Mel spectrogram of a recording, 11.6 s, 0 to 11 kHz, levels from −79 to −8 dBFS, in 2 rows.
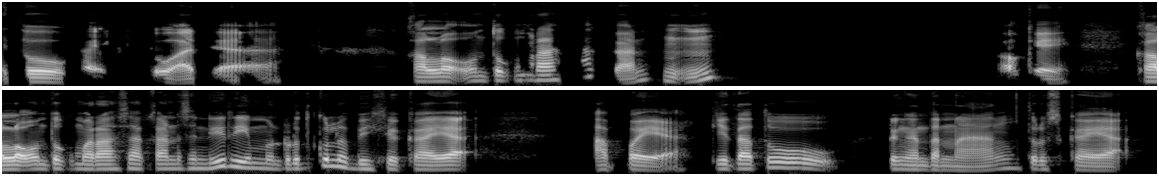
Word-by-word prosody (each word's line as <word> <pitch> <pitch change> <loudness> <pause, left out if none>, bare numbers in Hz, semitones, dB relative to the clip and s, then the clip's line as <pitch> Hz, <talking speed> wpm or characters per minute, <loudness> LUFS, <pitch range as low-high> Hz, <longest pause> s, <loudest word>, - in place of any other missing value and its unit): Itu, 460 -2 +3
kayak - - -2
gitu 450 - -5
ada. - - +2 0.9
Kalau 125 0 +3
untuk 140 - -3
merasakan 160 +3 -1
hmm. 130 - -2 1.4
Oke, - - -1 0.3
kalau 125 +1 +7
untuk 135 - -1
merasakan 140 +1 +2
sendiri 165 +8 0
menurutku 150 +8 -3
lebih 140 -9 -2
ke - - -1
kayak, 125 0 +5 0.6
apa - - 0
ya - - +2 0.2
kita 140 0 +3
tuh 165 -3 -1 0.2
dengan 130 -3 0
tenang 110 -1 -1
terus 135 -3 -6
kayak, 105 -3 +1
140 Hz, 130 wpm, -28 LUFS, 125-165 Hz, 1.4 s, kalau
